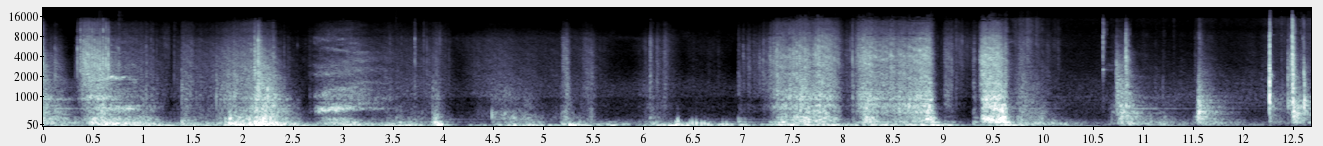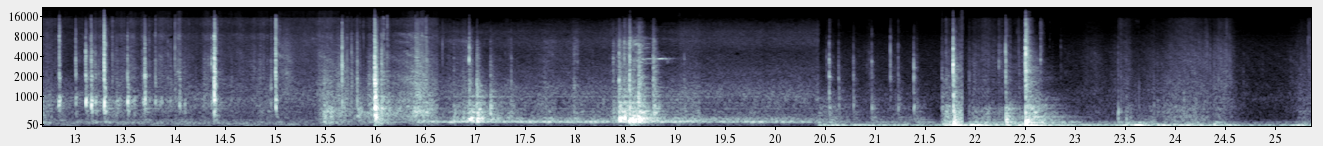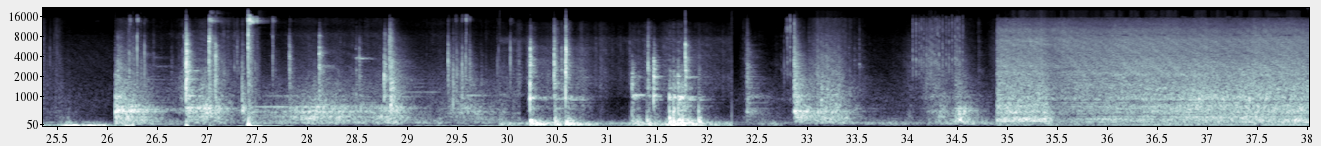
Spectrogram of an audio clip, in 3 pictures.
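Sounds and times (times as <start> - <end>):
hiss: 35.0 - 38.0.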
